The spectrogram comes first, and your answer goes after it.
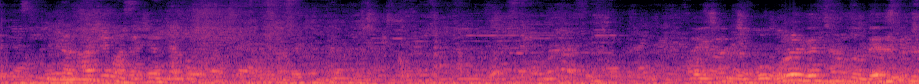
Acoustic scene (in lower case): crowded indoor space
